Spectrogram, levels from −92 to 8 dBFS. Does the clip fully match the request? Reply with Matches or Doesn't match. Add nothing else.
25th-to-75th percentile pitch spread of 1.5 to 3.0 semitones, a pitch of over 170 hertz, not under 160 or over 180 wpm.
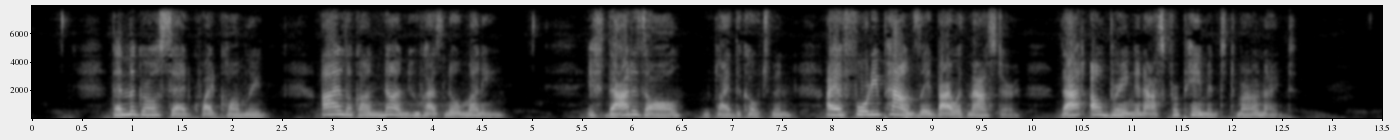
Doesn't match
